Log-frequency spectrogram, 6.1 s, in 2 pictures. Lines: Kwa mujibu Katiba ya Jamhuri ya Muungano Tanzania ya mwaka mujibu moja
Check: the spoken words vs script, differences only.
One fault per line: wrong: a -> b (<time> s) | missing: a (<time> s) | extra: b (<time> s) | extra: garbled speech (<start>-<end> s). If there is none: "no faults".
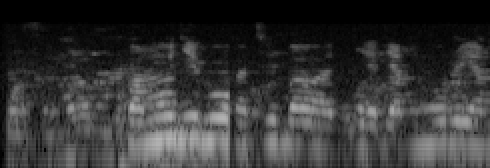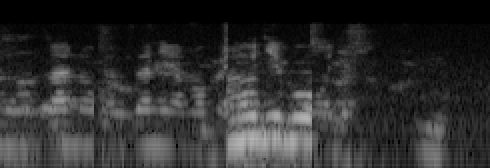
no faults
